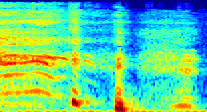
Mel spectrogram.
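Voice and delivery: high breathy cackle; mad giggle. Acted. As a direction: giggle like a lunatic. Unhinged boss laughs.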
